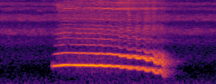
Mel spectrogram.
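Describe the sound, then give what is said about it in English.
A single eastern screech owl whinny, played as a recording during a conference presentation: a clear, slightly quavering call, held for about a second before sliding down in pitch at the end, heard alone against a quiet background. “To accentuate the story, I played the eerie whinny of an eastern screech owl to a full room of UFO enthusiasts.”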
